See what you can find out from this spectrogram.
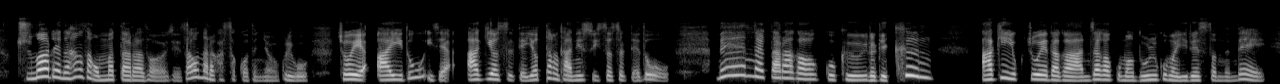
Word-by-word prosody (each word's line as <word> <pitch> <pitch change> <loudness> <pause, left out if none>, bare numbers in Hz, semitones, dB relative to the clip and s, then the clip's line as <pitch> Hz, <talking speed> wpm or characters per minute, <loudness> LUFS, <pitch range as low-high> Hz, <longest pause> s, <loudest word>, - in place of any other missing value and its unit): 주말에는 330 +2 +5
항상 335 -2 -2
엄마 200 +2 0
따라서 195 -3 -2
이제 - - -15
사우나를 300 -3 -1
갔었거든요. 185 -3 -13
그리고 185 -3 -6 0.3
저희 235 -2 +6
아이도 220 - +2
이제 - - -5 0.2
아기였을 225 -2 +2
때 180 -1 -6
여탕 250 +5 -1
다닐 205 -3 -1
수 205 - -12
있었을 200 +1 -7
때도 230 +4 -5 0.5
맨날 390 +1 +1
따라가 290 -5 +2
갖고 225 -2 -3
그 200 -1 0
이렇게 195 -1 +1
큰 375 -8 +3 0.5
아기 230 +7 +3
욕조에다가 215 -6 +2
앉아 185 +6 +1
갖고 210 -2 -1
막 185 -1 -3
놀고 215 +3 -1
막 200 -3 -1
이랬었는데 185 +2 -4
215 Hz, 370 characters per minute, -22 LUFS, 195-270 Hz, 0.5 s, 저희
